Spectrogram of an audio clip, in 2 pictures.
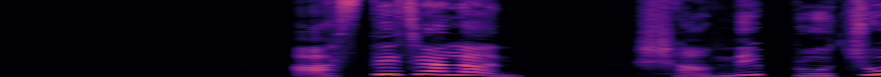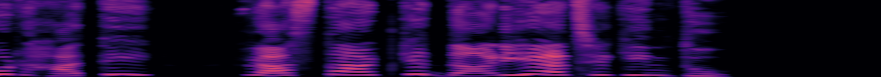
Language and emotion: Bengali, fearful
